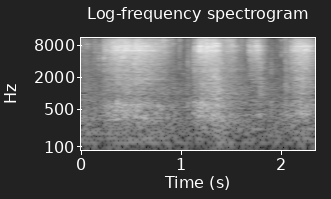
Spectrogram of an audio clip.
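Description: Drive chain of a Manfrotto backdrop roller rattling through its drive as it is pulled hand over hand, unrolling a vinyl backdrop. It comes in three bursts, one for each pull of the chain.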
